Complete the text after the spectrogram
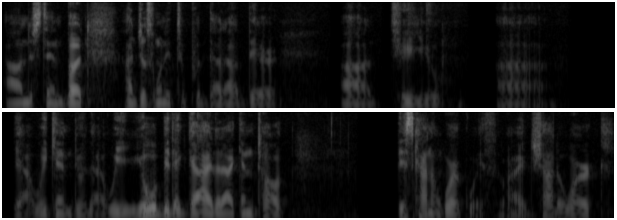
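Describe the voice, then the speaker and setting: A man's voice: sits low, fairly even intonation, a little slow, dark tone, no echo. A man hosting a casual live stream as a coach, talking loosely and enthusiastically to viewers and often repeating words as he goes.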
